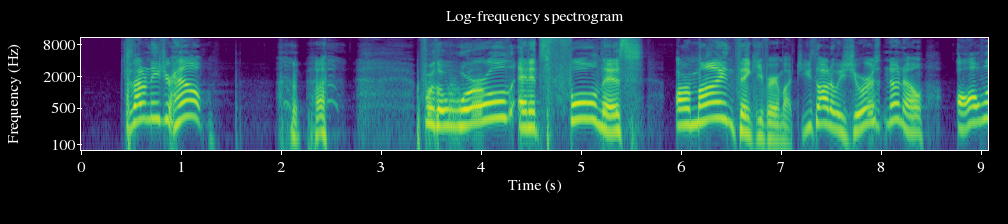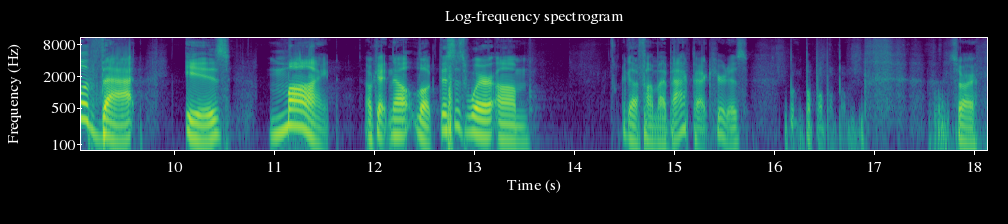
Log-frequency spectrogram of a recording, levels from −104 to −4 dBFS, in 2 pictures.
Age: 40-59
